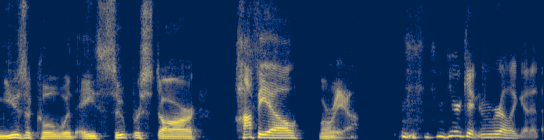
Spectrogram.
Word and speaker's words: Moreira: This week, we're going musical with a superstar, Rafael Moreira. You're getting really good at that name. Yes, I am, after saying it this many times. Yeah. Spells it with an R, pronounces it with an H.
